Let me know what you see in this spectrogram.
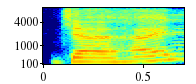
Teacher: ada dengung pada nun sabdu wajibul ghunnah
